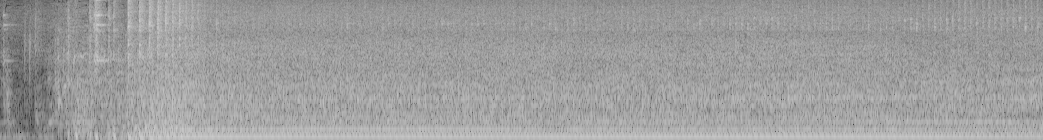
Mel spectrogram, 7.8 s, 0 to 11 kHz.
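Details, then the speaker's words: Toro Recycler Personal Pace push mower that bogged down while cutting: steady but slow, low-pitched run at about 2600 rpm instead of roughly 3200 rpm, due to a bent governor arm tab. "right guys so it is running a little bit on the slow side i can tell that just by listening"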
